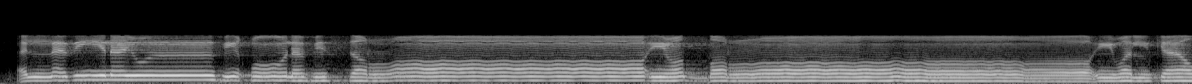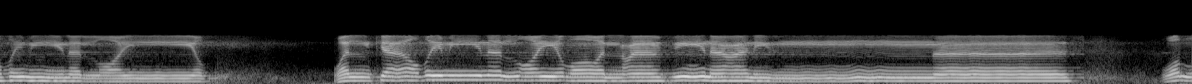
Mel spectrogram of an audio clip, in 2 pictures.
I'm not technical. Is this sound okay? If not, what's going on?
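No. In three places the natural background sound is replaced by a flat, featureless noise, slightly quieter at two of them: from the very start to 0.17 s, from 14.09 to 15.26 s, and from 22.76 to 23.54 s. This is comfort noise in place of the background. The likely cause is the sending end going quiet whenever it hears nothing worth sending. The receiving end then fills those gaps with made-up noise that only roughly imitates the real room.

At 7.07 to 7.1 s, a brief bit of the actual sound vanishes for about 30 milliseconds and is covered by that same smooth filler noise. This is sound dropped by the voice detector. The sender likely judged that moment to be background rather than something worth sending and cut it, so the listener briefly gets synthetic noise instead of the real thing. The audio also has the dull, narrow quality of a phone call, because the call path removes everything above 4 kHz.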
